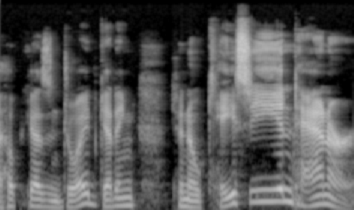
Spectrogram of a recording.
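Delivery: radio announcer, on-air presenter delivery. Host wrapping up a Q and A video, radio announcer voice. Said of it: "That's my radio voice".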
